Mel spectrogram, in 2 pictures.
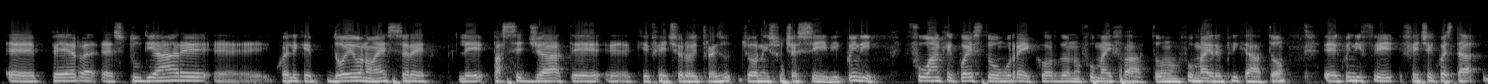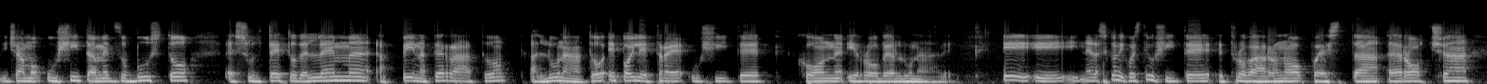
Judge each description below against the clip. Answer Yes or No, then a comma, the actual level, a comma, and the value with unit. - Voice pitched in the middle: Yes, medium, 145 Hz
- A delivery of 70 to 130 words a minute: Yes, average, 125 wpm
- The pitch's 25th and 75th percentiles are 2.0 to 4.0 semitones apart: Yes, average, 3.5 semitones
